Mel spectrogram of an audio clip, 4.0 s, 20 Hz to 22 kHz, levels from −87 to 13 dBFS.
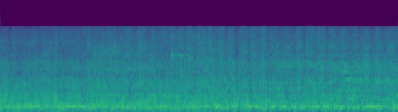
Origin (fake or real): fake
